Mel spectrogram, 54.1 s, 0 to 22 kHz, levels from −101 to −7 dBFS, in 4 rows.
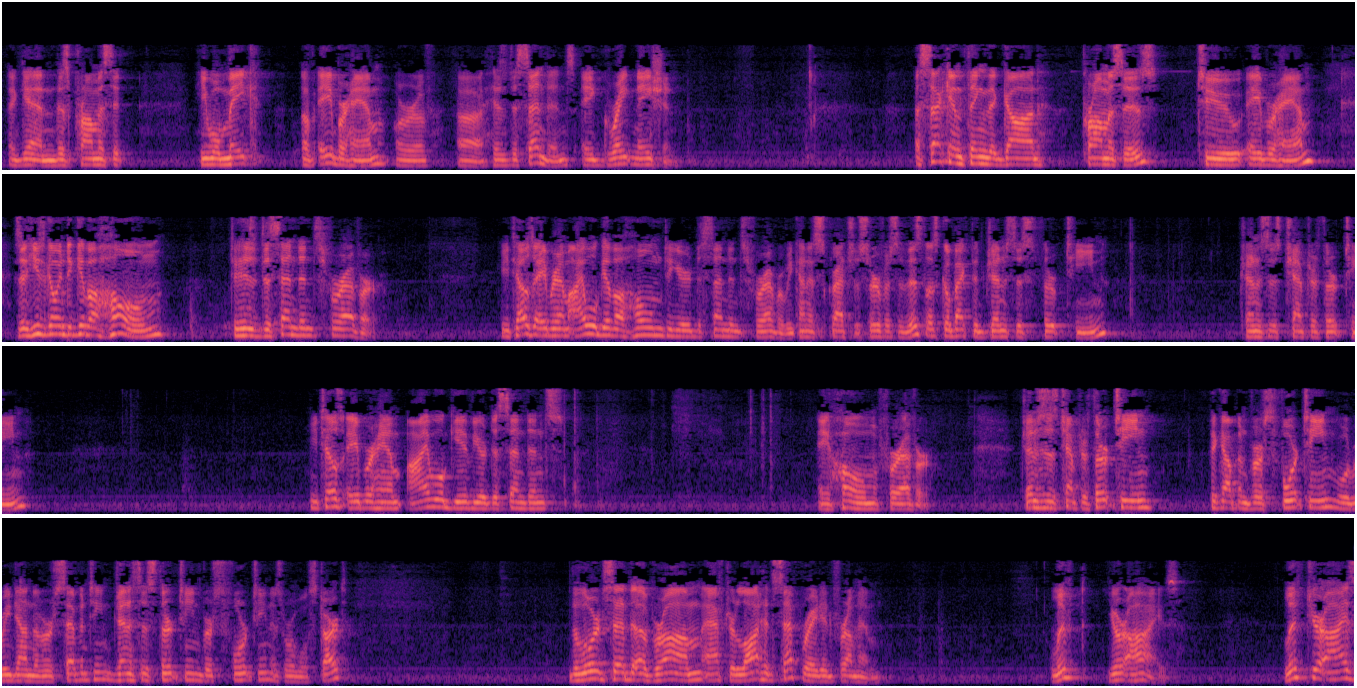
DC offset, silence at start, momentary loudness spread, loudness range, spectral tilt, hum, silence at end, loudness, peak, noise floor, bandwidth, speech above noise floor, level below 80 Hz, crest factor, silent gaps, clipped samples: under 0.1%; 0.05 s; 10 LU; 7 LU; -2.5 dB/octave; none; 0 s; -37 LUFS; -18 dBFS; -69 dBFS; 7.6 kHz; 32 dB; -82 dBFS; 20 dB; none; under 0.1%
